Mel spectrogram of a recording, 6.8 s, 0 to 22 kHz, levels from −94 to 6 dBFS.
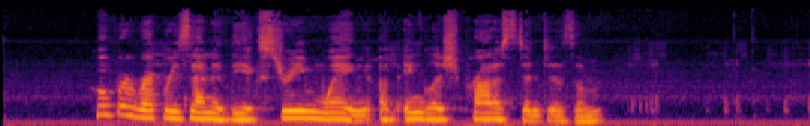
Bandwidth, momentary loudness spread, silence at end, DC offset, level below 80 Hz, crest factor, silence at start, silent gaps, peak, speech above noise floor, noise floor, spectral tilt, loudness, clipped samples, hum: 16 kHz; 8 LU; 1.7 s; under 0.1%; -50 dBFS; 16 dB; 0.8 s; none; -6 dBFS; 33 dB; -53 dBFS; -7 dB/octave; -22 LUFS; under 0.1%; none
